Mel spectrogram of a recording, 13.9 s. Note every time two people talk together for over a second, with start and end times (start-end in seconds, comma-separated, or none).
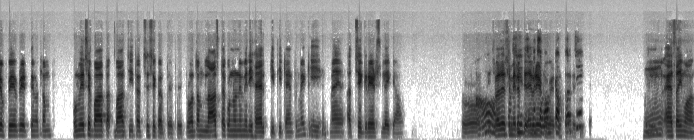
10.2-11.7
